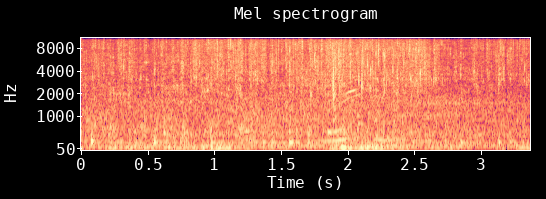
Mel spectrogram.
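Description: A steady stream of spring water pours from a single pipe coming out of a mountain in West Virginia, near Route 119, splashing continuously with an even, rushing hiss that holds constant throughout.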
